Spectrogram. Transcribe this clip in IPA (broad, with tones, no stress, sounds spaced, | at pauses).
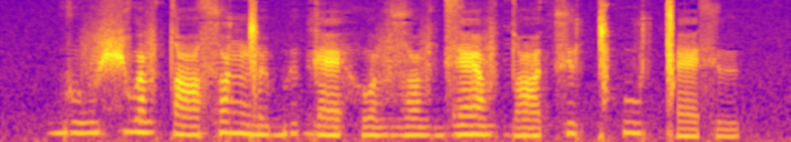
ɡ ʊ˧ v ɕ u˧ v tˤ ɛ˩ sˤ ʏ˧ ŋ͡ǀ ʏ˩ b ʏ˧ ɡ æ˩ h o˩ v zˤ ʏ˩ v d͡z æ˧ v dˤ o˩ t͡s ʏ˧ ǀʰ u˧ ǀ æ˩ s ʏ˩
